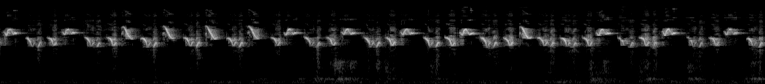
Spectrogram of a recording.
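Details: White canary singing a fast, bright song of rapid slurred chirps that alternate between two pitch levels and repeat in quick, even succession throughout.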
